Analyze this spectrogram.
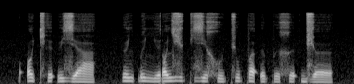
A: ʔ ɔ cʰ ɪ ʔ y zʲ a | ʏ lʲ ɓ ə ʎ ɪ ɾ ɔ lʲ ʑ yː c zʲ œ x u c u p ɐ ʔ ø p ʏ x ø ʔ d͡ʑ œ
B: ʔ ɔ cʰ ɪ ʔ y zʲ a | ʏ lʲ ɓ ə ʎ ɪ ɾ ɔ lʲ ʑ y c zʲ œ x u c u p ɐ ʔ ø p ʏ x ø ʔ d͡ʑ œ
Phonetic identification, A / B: B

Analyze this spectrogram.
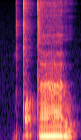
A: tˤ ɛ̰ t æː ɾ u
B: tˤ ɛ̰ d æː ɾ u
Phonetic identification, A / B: A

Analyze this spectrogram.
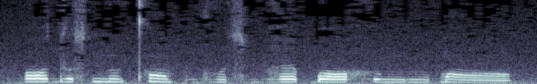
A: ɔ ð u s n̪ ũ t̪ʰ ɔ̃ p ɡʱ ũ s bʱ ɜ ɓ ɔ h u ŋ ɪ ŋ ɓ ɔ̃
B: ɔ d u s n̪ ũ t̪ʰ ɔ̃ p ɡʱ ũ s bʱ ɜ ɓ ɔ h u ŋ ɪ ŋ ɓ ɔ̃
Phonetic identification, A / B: B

